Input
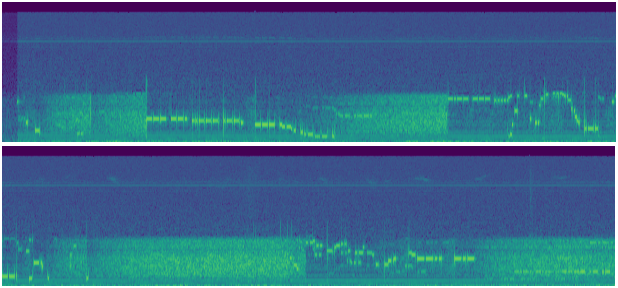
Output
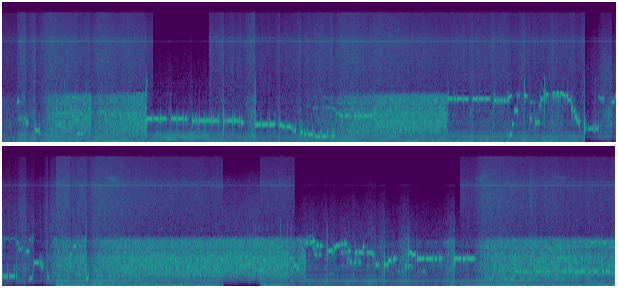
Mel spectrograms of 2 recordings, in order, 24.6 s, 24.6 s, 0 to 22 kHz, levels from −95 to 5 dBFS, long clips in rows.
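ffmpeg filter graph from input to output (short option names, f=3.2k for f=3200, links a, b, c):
-filter_complex "[0:a]asettb=1/sr,asplit=3[a][b][c];[a]atrim=end=3.024[d];[b]atrim=start=3.02:end=4.14,asetpts=PTS-STARTPTS,afade=t=in:d=0.004:c=qsin,afade=t=out:st=1.116:d=0.004:c=qsin,acontrast=24,bandpass=f=130:t=q:w=0.59[e];[c]atrim=start=4.136[f];[d][e]acrossfade=d=0.004:c1=hsin:c2=qsin[g];[g][f]acrossfade=d=0.004:c1=qsin:c2=hsin,asettb=1/sr,asplit=3[h][i][j];[h]atrim=end=11.664[k];[i]atrim=start=11.66:end=13.36,asetpts=PTS-STARTPTS,afade=t=in:d=0.004:c=qsin,afade=t=out:st=1.696:d=0.004:c=qsin,highpass=78,bass=f=250:g=-13,treble=f=4k:g=-11,acompressor=threshold=-35dB:ratio=2.5:attack=3.2:release=140:knee=1:detection=peak[l];[j]atrim=start=13.356[m];[k][l]acrossfade=d=0.004:c1=hsin:c2=qsin[n];[n][m]acrossfade=d=0.004:c1=qsin:c2=hsin,asettb=1/sr,asplit=3[o][p][q];[o]atrim=end=16.704[r];[p]atrim=start=16.7:end=17.45,asetpts=PTS-STARTPTS,afade=t=in:d=0.004:c=qsin,afade=t=out:st=0.746:d=0.004:c=qsin,highpass=170,lowpass=2.7k,aemphasis=mode=production:type=bsi[s];[q]atrim=start=17.446[t];[r][s]acrossfade=d=0.004:c1=hsin:c2=qsin[u];[u][t]acrossfade=d=0.004:c1=qsin:c2=hsin,asettb=1/sr,asplit=3[v][w][x];[v]atrim=end=18.134[y];[w]atrim=start=18.13:end=21.44,asetpts=PTS-STARTPTS,afade=t=in:d=0.004:c=qsin,afade=t=out:st=3.306:d=0.004:c=qsin,lowpass=1.6k,lowshelf=f=110:g=-11[z];[x]atrim=start=21.436[aa];[y][z]acrossfade=d=0.004:c1=hsin:c2=qsin[ab];[ab][aa]acrossfade=d=0.004:c1=qsin:c2=hsin,equalizer=f=4.8k:t=o:w=2.4:g=9.5,acompressor=threshold=-27dB:ratio=6,volume=-7.5dB"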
